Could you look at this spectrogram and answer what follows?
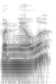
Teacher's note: which has three syllables, and the stress goes in the second one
